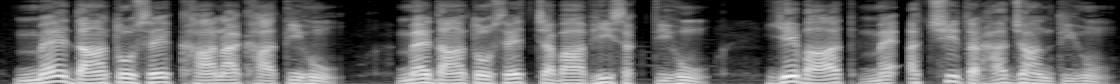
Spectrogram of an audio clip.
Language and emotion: Urdu, neutral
